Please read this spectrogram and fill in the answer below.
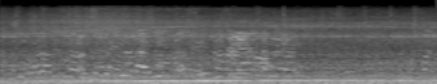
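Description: Bus engine running with a steady low hum heard from inside the cabin, rising slightly in pitch about a second in as it speeds up, under the chatter of passengers.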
